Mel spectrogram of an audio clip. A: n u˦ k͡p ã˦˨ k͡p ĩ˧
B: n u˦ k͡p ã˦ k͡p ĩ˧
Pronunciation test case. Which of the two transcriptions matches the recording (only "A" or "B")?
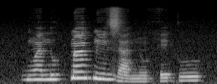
B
